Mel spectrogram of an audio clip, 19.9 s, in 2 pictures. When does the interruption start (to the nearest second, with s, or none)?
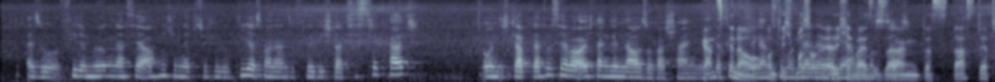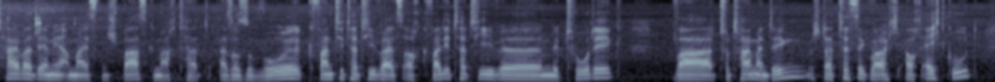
7 s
